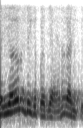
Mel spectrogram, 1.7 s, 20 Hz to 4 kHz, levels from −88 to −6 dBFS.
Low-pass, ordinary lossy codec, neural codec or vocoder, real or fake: 3.6 kHz; none; autoencoder, 48 kHz, 128 numbers a frame, DAC-VAE, trained on Japanese speech; fake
